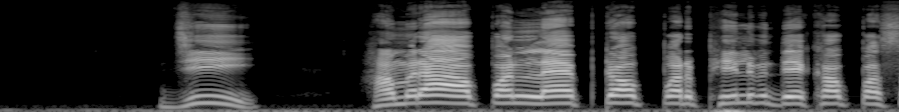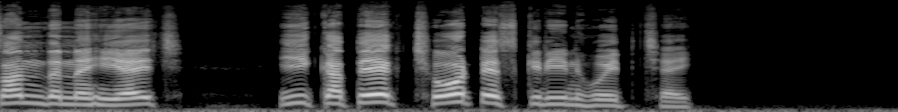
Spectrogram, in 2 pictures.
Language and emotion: Maithili, disgusted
